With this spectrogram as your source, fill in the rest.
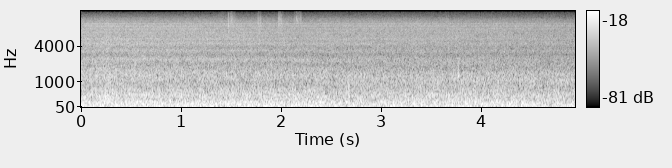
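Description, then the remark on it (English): Light wind sweeps through a thousand leaves rubbing against each other, making a steady, dense rustling hiss that holds evenly throughout without pauses or voices, soft and continuous like surf. “That's just the sound of a thousand leaves rubbing against each other when the wind blows.”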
